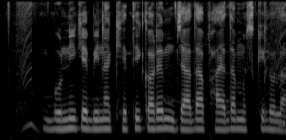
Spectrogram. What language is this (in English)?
Bhojpuri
